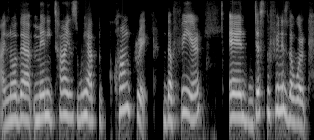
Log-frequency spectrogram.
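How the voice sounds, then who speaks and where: Her intonation stays fairly even as a woman speaks at a fairly slow pace and a fairly high pitch. She has a non-native accent. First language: not English. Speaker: lay Bible study teacher. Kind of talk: short sermon at prayer meeting. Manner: hesitant, many fillers.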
